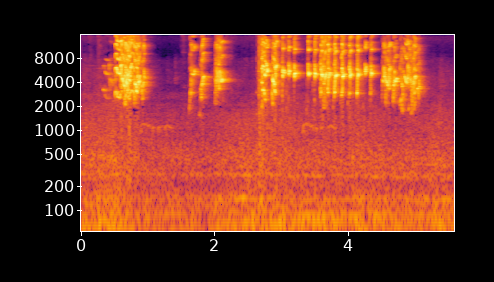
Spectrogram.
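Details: Adult lovebirds answering one another in long ngekek style, calling to a rival: scratchy, high screeches that break into a rapid stuttering run of about a dozen clipped notes, with quiet gaps between.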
